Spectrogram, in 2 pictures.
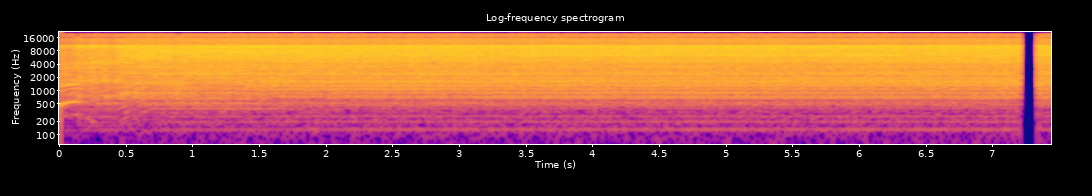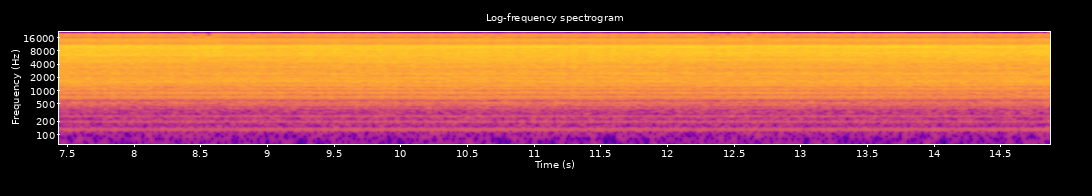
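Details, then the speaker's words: Craftsman four-cycle mini cultivator on a new aftermarket carburetor: a steady fast buzz with even firing. The idle is raised because the throttle cable is hanging up, and there is a slight squeak the owner suspects is in the clip. Runs clean. "the throttle cables hanging up is actually holding it up off of idle a little bit got a little bit of a squeak i'm not sure what that is probably down in the clip i would say actually sounds like running pretty good idle's up good"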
